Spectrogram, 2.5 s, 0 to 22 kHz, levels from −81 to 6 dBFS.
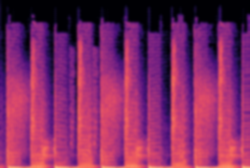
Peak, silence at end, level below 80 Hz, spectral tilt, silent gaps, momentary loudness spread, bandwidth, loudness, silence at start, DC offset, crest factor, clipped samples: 0 dBFS; 0 s; -14 dBFS; -3.5 dB/octave; none; 1 LU; over 20 kHz; -10 LUFS; 0 s; under 0.1%; 10 dB; under 0.1%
